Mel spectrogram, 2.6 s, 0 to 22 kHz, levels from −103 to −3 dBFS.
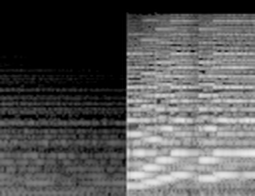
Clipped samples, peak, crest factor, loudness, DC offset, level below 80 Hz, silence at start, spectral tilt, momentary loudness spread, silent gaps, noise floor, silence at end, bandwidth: under 0.1%; -4 dBFS; 12 dB; -14 LUFS; under 0.1%; -50 dBFS; 1.25 s; -1.5 dB/octave; 5 LU; none; -60 dBFS; 0 s; 16 kHz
